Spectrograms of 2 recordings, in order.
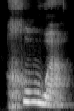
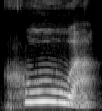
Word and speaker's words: rua: The second ones, rua, rua. We have a word beginning with an R, which either gives us a R or a H. It doesn't really, it depends by region.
